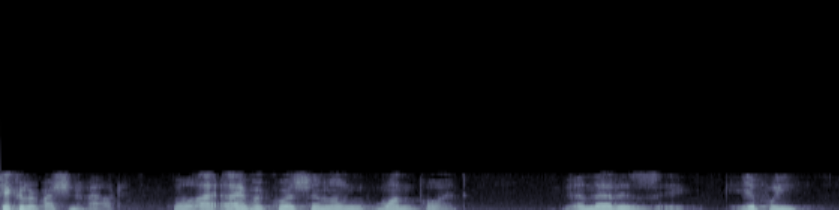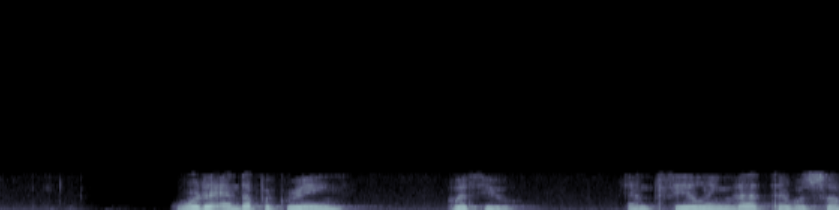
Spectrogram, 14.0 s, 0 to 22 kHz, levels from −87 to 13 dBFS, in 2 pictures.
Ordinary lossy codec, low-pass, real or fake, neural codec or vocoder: AAC, 16 kbps; 7.2 kHz; real; none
